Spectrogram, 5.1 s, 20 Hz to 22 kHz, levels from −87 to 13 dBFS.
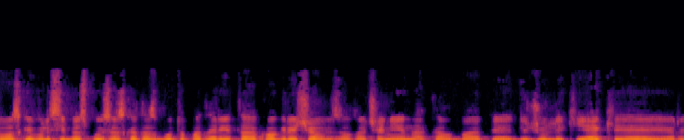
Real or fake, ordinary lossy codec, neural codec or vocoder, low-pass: real; MP3, 48 kbps; none; 14.4 kHz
